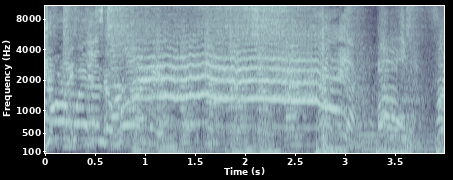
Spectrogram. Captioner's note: screams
